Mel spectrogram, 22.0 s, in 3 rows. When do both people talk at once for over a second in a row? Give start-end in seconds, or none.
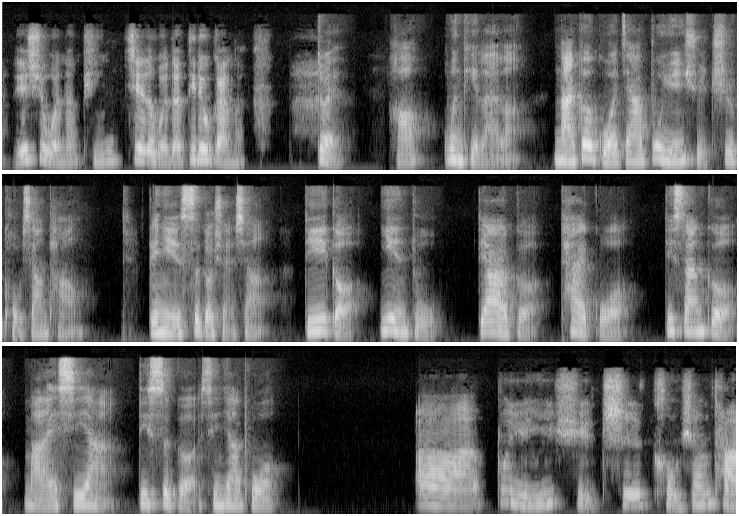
none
